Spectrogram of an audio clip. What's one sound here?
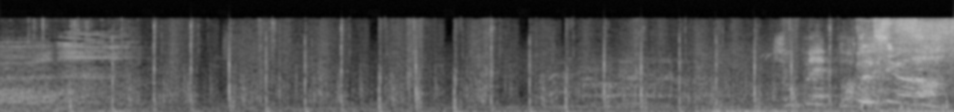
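Footsteps tap steadily on a hard floor.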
